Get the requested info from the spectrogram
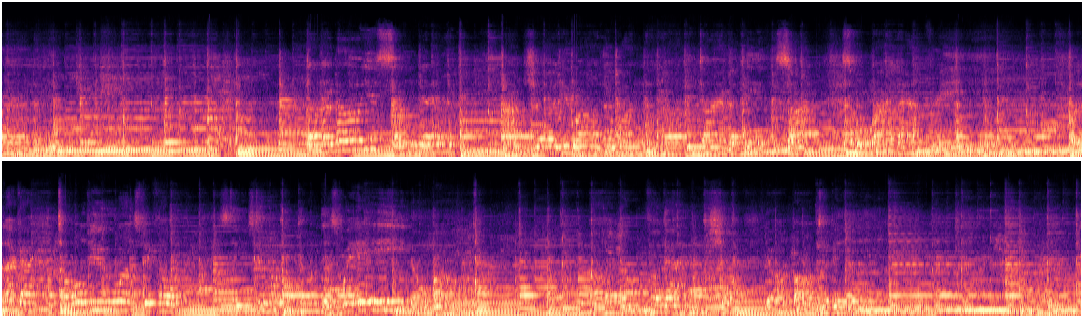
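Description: Acoustic guitar strummed and picked in a steady rhythm, moving through chord changes with a strong bass line: an instrumental passage of a solo song.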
